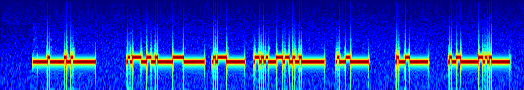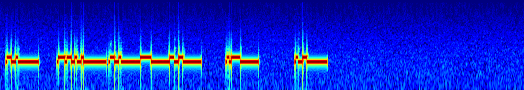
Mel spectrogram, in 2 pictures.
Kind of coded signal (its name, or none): TTY/TDD text telephone tones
